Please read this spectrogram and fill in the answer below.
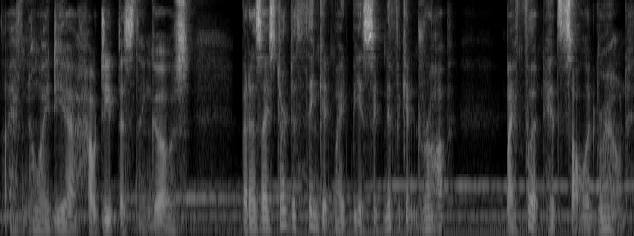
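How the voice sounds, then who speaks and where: A man narrating a first-person story dramatically, with expressive, deliberate pauses. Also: fairly low pitch. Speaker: narrator and performer. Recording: music behind the voice. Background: music.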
